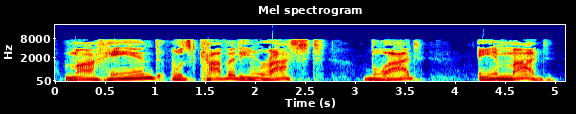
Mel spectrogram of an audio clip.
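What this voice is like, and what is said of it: Attempted Australian accent. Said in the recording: “why can't I do an Australian accent?”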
